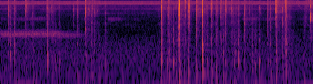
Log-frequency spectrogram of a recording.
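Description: Faint computer keyboard typing: scattered key clicks, coming more thickly in the second half.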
